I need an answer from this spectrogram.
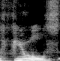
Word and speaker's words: fuel: And fossil fuels, the word fuel begins with the sound of the word few.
